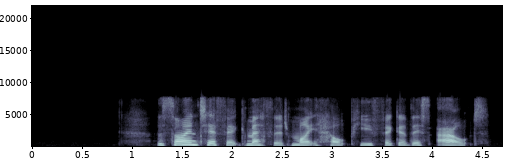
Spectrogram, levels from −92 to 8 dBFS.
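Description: At 2.29 s the speech briefly smears into a short buzzy tone or coloured noise that decays rather than cutting to silence, with the voice sounding thin and a little distorted until about 2.34 s. This is VoIP packet loss concealed by the speech codec. About 20 ms of audio went missing, consistent with a single dropped frame. The Speex decoder, which carries the speech with light coding colour, filled the hole by repeating its last pitch and spectral shape at falling gain.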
